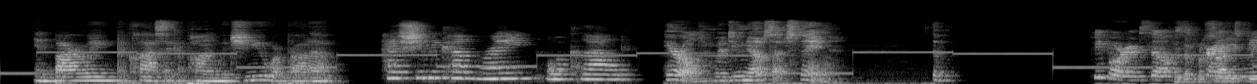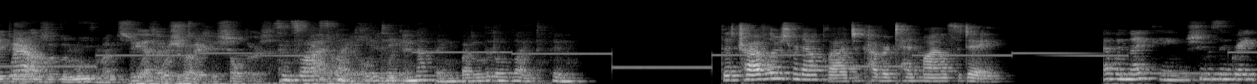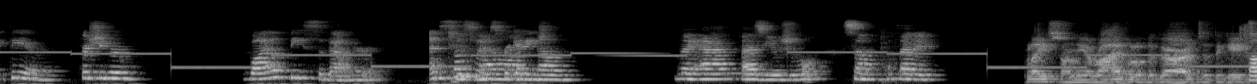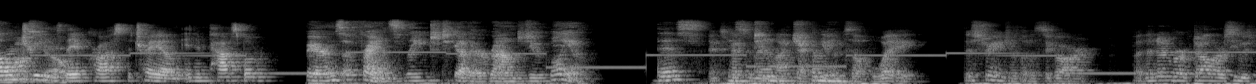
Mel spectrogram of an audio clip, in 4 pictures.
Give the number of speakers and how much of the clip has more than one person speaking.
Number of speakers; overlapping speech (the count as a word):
nine, about 14%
